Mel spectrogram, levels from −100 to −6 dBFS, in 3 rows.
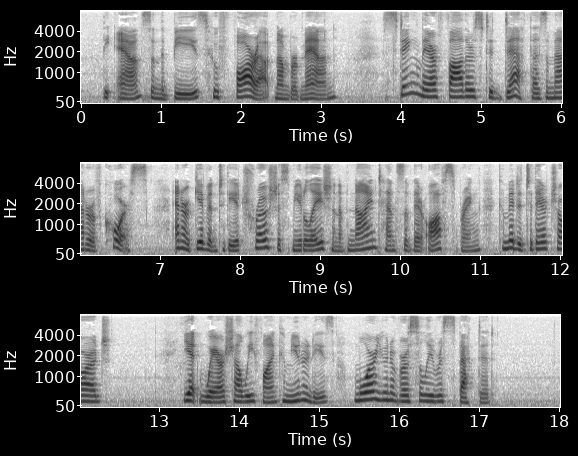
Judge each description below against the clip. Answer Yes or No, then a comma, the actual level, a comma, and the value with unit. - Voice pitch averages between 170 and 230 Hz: Yes, medium, 185 Hz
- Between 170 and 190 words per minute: No, average, 150 wpm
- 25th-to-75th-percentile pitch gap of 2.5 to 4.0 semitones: No, average, 4.5 semitones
